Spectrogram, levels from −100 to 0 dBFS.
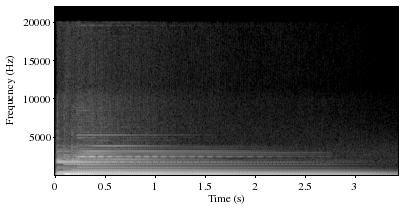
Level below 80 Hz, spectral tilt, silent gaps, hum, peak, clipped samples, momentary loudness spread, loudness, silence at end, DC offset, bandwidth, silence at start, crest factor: -74 dBFS; -9 dB/octave; none; none; -4 dBFS; under 0.1%; 17 LU; -24 LUFS; 0 s; 0.5%; 6.6 kHz; 0 s; 18 dB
